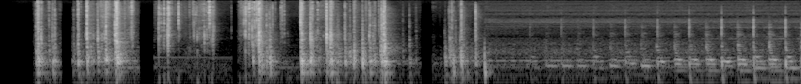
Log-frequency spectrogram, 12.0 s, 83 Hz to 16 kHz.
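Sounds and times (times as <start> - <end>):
quiet music: 7.8 - 12.0.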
